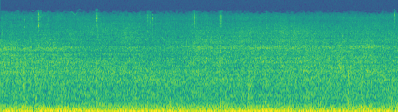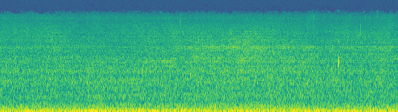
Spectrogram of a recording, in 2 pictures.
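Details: A steady, deep rumble of passing road traffic fills the recording, with no animal voices heard.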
